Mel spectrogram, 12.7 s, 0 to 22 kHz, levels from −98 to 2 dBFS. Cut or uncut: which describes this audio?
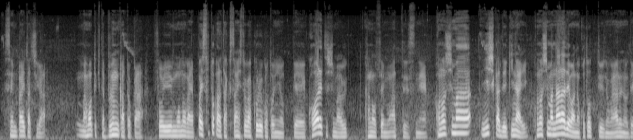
cut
